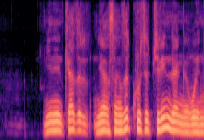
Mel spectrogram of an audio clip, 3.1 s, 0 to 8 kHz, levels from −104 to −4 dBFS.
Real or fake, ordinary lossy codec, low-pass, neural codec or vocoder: real; none; none; none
